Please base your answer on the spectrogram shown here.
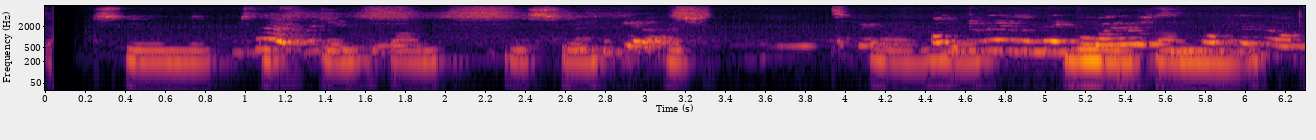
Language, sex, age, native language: Icelandic, female, 30-39, Icelandic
